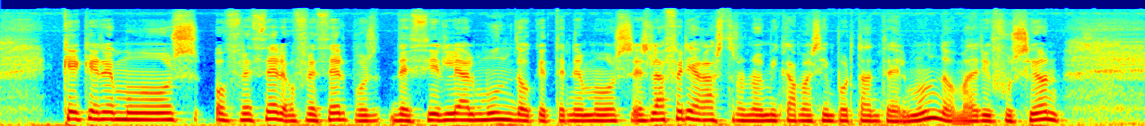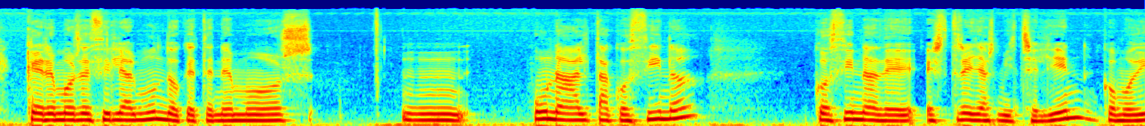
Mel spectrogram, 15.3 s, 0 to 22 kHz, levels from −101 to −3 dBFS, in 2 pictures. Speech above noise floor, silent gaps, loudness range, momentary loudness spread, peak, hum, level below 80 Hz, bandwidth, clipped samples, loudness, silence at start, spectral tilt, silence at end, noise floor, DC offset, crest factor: 24 dB; none; 1 LU; 6 LU; 0 dBFS; none; -32 dBFS; 17 kHz; under 0.1%; -11 LUFS; 0 s; -5 dB/octave; 0 s; -34 dBFS; 1%; 10 dB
